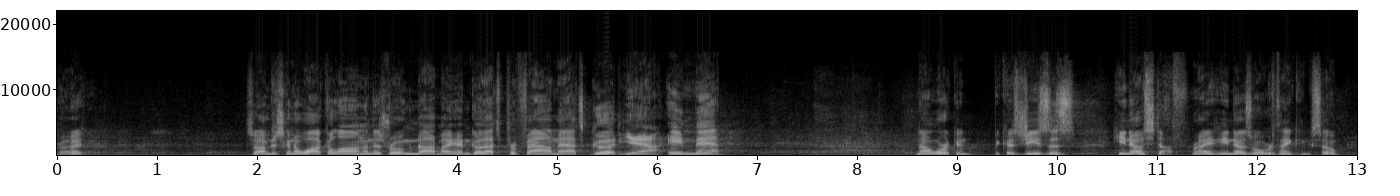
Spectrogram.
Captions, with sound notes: [LAUGHTER] So I'm just going to walk along in this room, nod my head, and go, that's profound. That's good. Yeah, amen. [LAUGHTER] Not working because Jesus-- he knows stuff, right? He knows what we're thinking.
